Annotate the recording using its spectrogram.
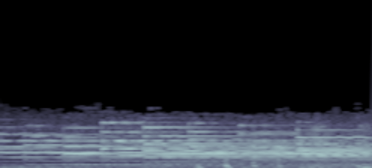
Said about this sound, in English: Wedding bells.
